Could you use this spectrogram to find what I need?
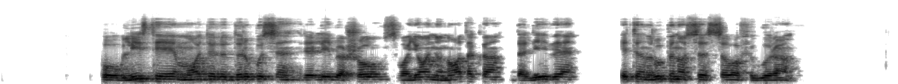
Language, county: Lithuanian, Tauragė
